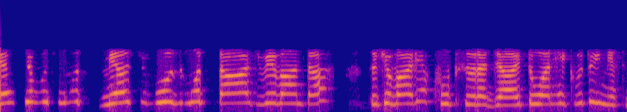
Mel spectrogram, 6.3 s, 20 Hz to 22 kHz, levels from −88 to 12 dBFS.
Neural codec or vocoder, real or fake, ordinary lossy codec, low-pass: none; real; none; 3.6 kHz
